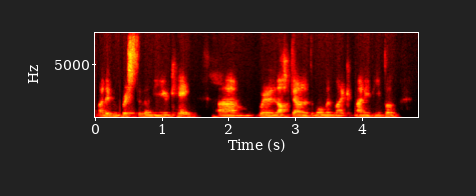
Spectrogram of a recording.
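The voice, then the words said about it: Irish accent. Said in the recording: “I'm Irish, as you can probably tell from the accent.”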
